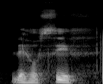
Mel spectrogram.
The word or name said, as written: להוסיף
